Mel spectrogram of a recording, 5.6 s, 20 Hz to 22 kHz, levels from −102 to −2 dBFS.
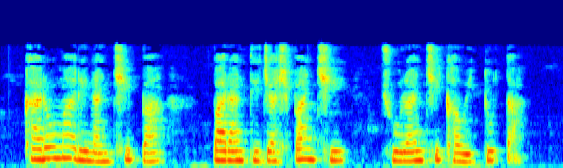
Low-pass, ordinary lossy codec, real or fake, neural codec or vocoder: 7.2 kHz; AAC, 48 kbps; real; none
